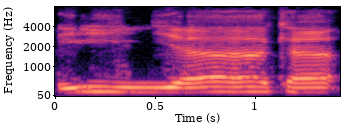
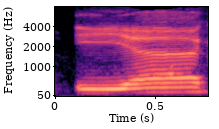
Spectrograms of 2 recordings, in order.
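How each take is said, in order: First: The ya sound is doubled and held. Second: The ya sound is short and single. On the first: The speaker calls it right. "الصحيح أن نقرأ بتشديد الياء" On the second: The speaker calls it wrong. "ألا نقرأ بتخفيف الياء"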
